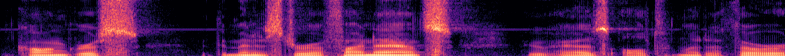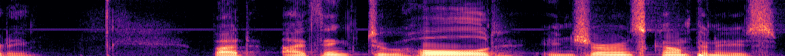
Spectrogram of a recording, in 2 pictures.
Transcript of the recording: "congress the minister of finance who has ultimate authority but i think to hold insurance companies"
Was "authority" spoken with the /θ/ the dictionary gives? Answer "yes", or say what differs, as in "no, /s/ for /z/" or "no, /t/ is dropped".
yes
